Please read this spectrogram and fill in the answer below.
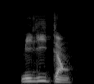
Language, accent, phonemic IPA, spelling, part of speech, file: French, France, /mi.li.tɑ̃/, militant, adjective / noun / verb, LL-Q150 (fra)-militant.wav
- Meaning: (adjective) militant; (noun) an activist, campaigner; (verb) present participle of militer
